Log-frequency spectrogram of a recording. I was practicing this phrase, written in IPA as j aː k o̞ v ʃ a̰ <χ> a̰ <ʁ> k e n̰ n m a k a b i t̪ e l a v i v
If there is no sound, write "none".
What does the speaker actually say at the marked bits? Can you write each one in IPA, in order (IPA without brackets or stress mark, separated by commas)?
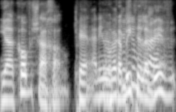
χ, ʁ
